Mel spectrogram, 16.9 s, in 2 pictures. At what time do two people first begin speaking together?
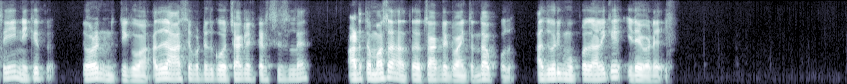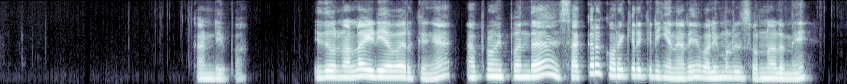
none

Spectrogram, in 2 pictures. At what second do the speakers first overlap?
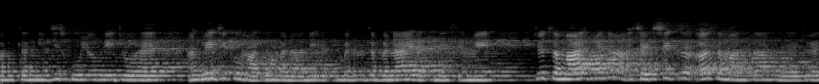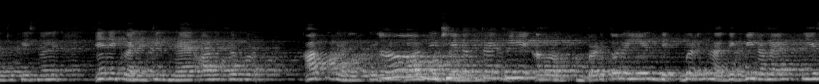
12.0 s

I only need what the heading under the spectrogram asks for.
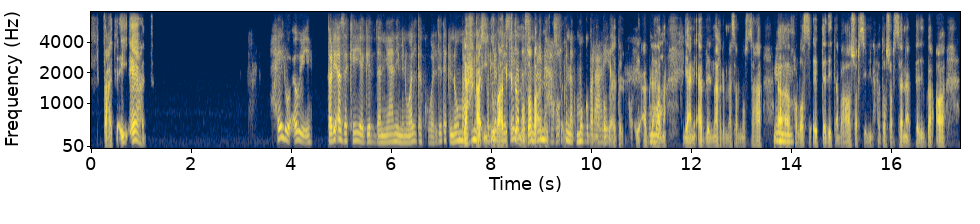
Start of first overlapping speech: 7.3 s

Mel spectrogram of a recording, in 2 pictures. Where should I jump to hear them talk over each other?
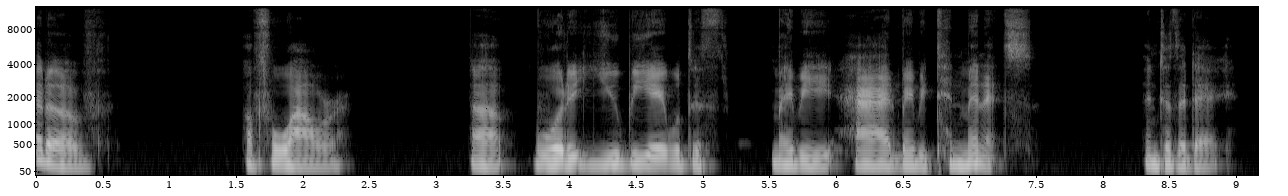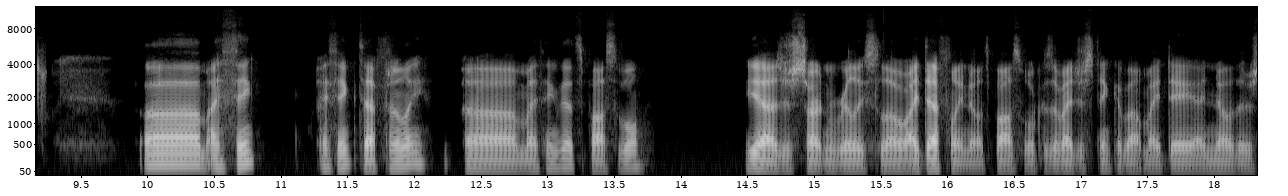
none

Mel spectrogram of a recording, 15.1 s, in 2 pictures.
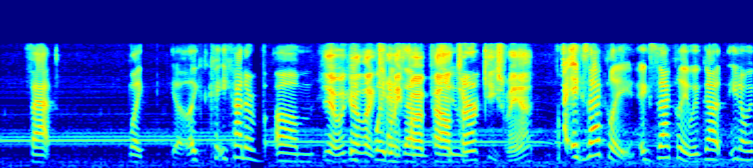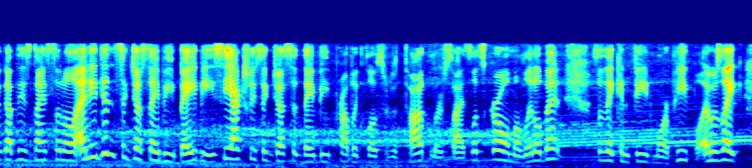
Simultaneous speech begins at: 3.5 s

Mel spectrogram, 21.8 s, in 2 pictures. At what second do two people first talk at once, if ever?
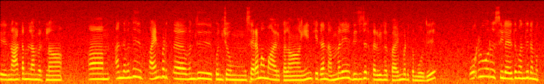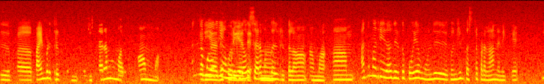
14.9 s

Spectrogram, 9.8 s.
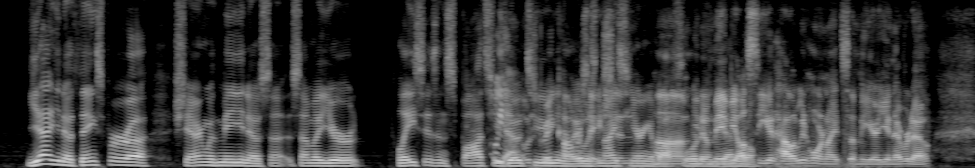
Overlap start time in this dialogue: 4.9 s

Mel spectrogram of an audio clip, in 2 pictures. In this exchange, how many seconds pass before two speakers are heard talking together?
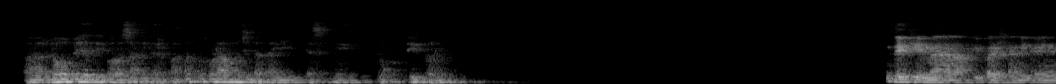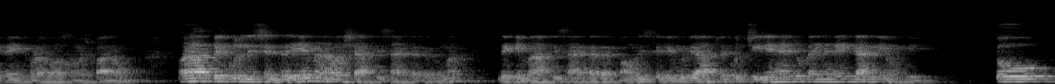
none

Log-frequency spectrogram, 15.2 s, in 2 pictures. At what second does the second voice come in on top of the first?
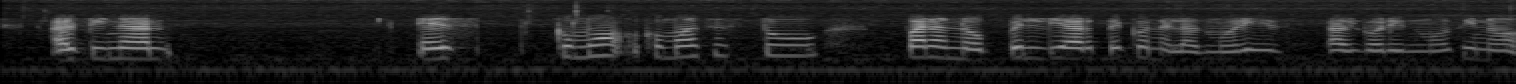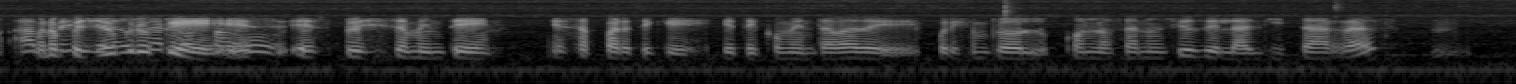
7.7 s

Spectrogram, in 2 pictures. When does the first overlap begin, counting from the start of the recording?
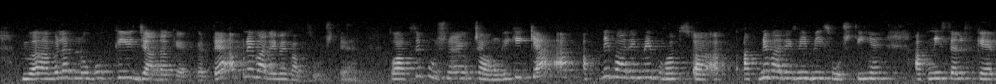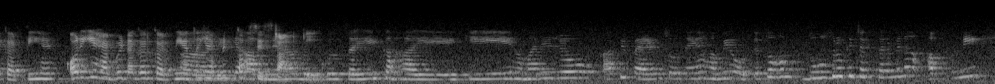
11.8 s

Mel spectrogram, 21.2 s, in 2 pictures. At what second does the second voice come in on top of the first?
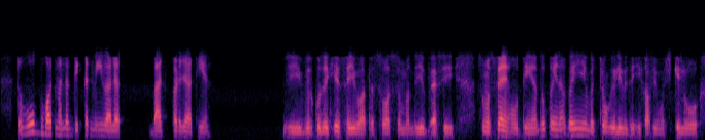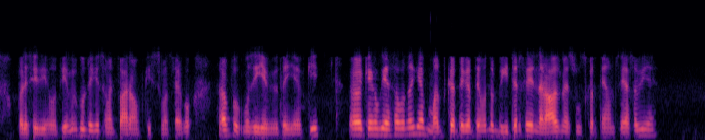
none

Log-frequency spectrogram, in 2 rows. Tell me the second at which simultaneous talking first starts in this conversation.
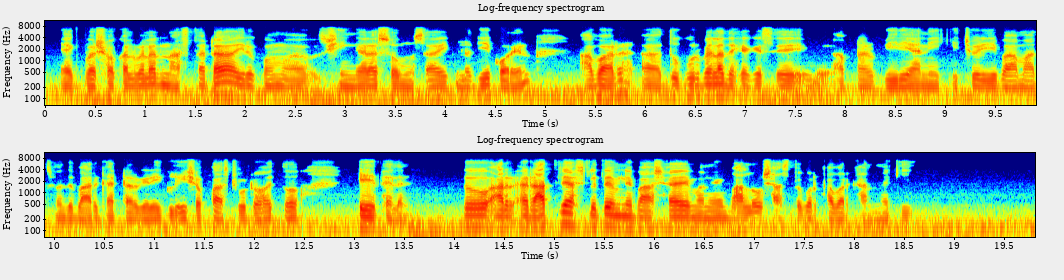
none

